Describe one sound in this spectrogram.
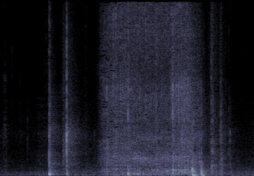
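Hands slide and handle a cardboard box.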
